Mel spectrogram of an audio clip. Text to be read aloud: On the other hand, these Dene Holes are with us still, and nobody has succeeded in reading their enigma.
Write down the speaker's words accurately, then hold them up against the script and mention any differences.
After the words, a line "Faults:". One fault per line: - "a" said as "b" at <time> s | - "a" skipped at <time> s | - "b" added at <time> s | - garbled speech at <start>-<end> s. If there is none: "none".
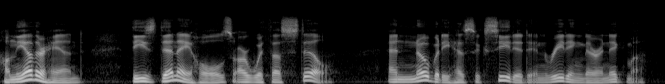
On the other hand, these Dene Holes are with us still, and nobody has succeeded in reading their enigma.
Faults:
none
